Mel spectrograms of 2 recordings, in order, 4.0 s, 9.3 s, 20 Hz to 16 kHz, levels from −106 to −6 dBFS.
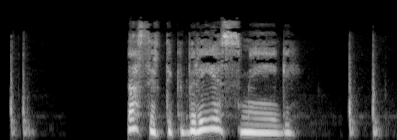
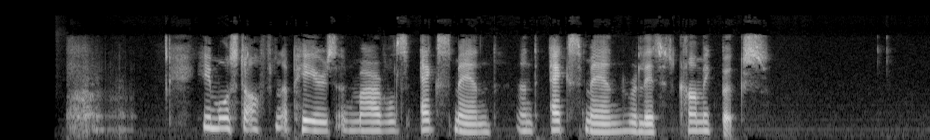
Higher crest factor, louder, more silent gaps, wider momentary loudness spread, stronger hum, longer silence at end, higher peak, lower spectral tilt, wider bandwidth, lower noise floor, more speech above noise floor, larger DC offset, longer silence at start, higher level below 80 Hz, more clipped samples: second, 18 dB vs 28 dB; first, -27 LUFS vs -31 LUFS; first, 0.65-1.24 s vs none; first, 21 LU vs 16 LU; neither; second, 0.2 s vs 1.65 s; second, -12 dBFS vs -6 dBFS; first, -5 dB/octave vs -3 dB/octave; first, 10 kHz vs 7.4 kHz; second, -52 dBFS vs -76 dBFS; second, 26 dB vs 45 dB; neither; second, 0.1 s vs 0.65 s; about the same, -76 dBFS vs -74 dBFS; neither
